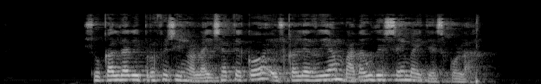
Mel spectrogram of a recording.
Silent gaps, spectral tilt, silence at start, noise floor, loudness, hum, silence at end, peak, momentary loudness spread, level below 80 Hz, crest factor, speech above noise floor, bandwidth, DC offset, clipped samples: none; -3.5 dB/octave; 0.85 s; -70 dBFS; -21 LUFS; none; 0.6 s; -4 dBFS; 9 LU; -60 dBFS; 18 dB; 49 dB; 11.5 kHz; under 0.1%; under 0.1%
